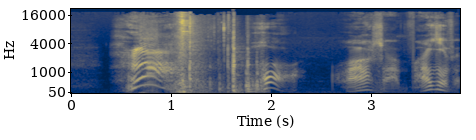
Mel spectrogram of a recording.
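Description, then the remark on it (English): A sword hacks into the trunk of a massive, thick-barked tree with a few sharp, heavy wooden thunks, surrounded by loud, strained vocal grunts and swooping cries that rise and fall in pitch. “I know that typical tool for tree cutting is axe, not sword.”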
